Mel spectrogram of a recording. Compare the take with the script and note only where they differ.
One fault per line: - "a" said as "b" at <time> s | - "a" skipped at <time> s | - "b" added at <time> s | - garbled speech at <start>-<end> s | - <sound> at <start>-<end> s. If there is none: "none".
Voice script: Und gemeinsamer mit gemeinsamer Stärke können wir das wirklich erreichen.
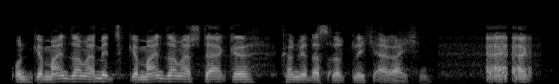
- laugh at 4.9-5.3 s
